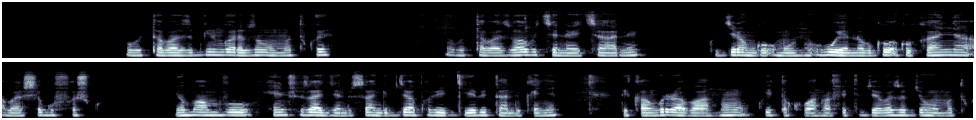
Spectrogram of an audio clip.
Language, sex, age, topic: Kinyarwanda, male, 25-35, health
